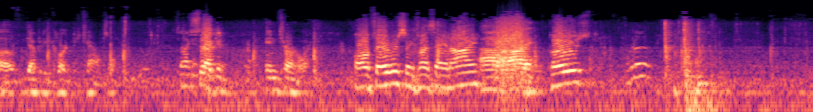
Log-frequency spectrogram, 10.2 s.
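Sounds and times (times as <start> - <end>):
speech: 0.0 - 8.6
door opening during a council meeting: 8.3 - 9.1.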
